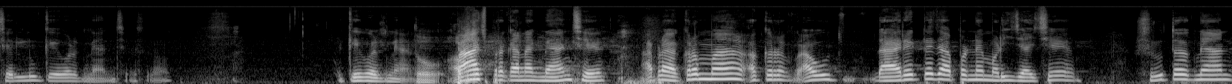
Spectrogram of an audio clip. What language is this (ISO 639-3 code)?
guj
